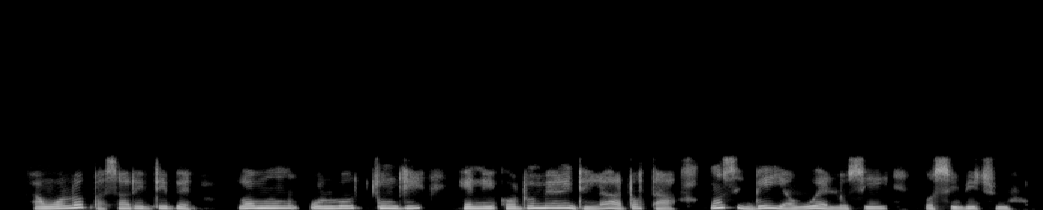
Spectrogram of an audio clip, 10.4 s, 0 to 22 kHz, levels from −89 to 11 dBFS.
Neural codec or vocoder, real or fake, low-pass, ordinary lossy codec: codec, 24 kHz, 1.2 kbps, DualCodec; fake; 5.4 kHz; Opus, 64 kbps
